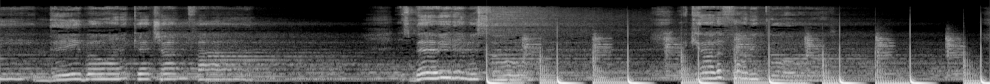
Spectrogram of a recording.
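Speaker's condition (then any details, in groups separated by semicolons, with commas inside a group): No condition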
